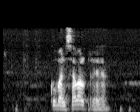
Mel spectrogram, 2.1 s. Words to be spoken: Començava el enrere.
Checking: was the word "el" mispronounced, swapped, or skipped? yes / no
no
